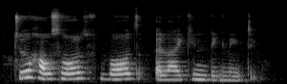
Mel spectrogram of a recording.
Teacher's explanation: So iambic pentameter is a line of verse with 5 metrical feet, each consisting of one short or unstressed syllable followed by one long stressed syllable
